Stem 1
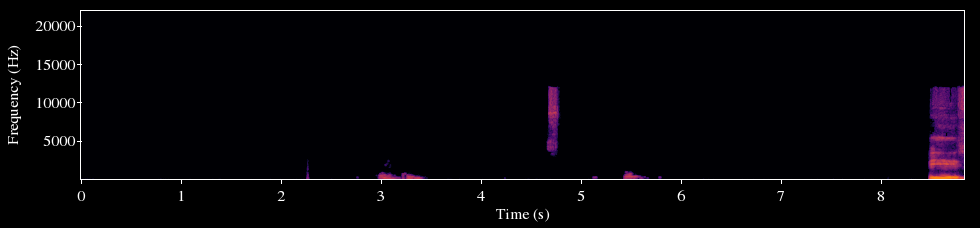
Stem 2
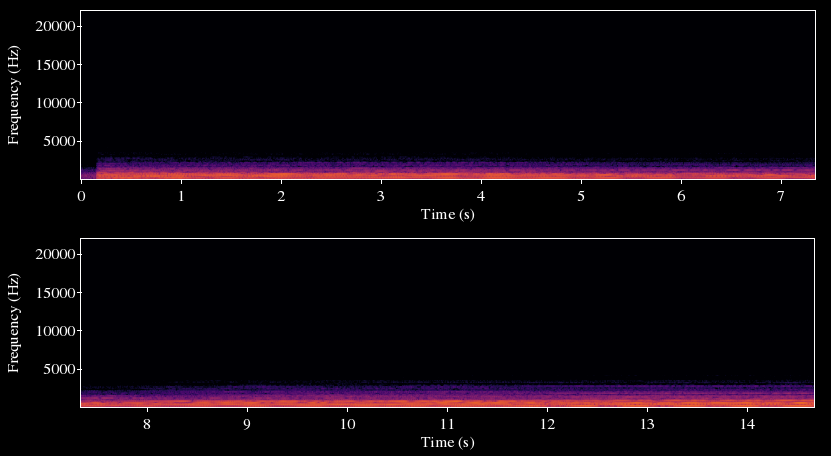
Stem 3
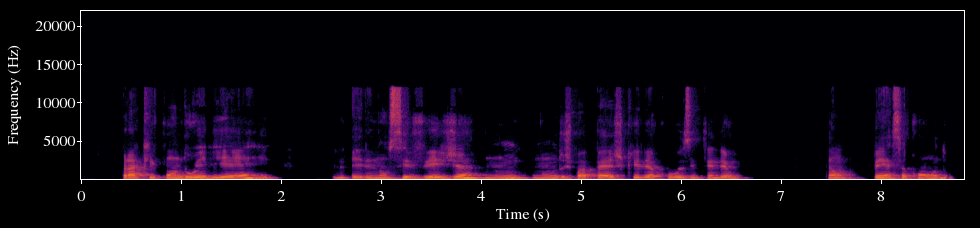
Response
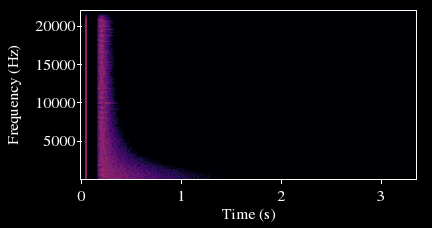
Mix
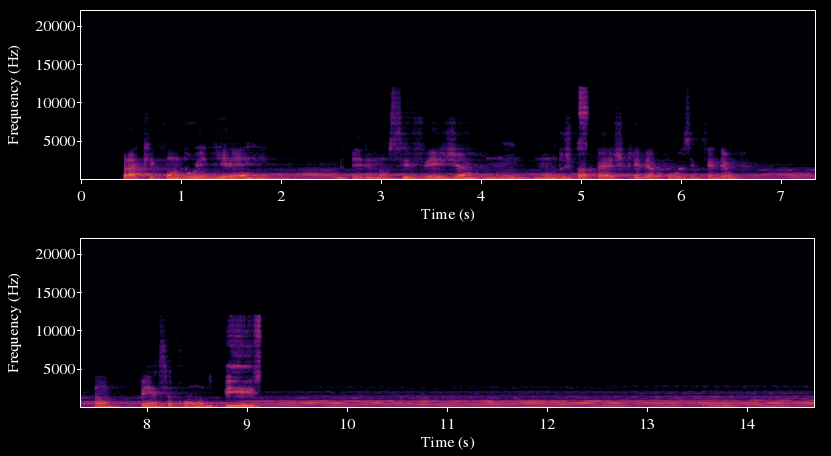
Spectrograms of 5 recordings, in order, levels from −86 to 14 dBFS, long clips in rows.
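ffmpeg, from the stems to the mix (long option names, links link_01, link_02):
-filter_complex "[0:a]adelay=300,volume=-3dB[link_01];[1:a]adelay=850,volume=-10dB,asplit=2[link_02][link_03];[link_03]volume=-21dB[link_04];[2:a]lowpass=3300,volume=-1.5dB,asplit=3[link_05][link_06][link_07];[link_06]volume=-23dB[link_08];[link_07]apad=whole_len=684871[link_09];[link_02][link_09]sidechaincompress=threshold=-44dB:ratio=8:attack=46:release=374[link_10];[3:a]atrim=start_sample=2205[link_11];[link_04][link_08]amix=inputs=2:normalize=0[link_12];[link_12][link_11]afir=irnorm=-1:irlink=0[link_13];[link_01][link_10][link_05][link_13]amix=inputs=4:normalize=0,aecho=1:1:1.5:0.47,flanger=delay=3.6:depth=4.9:regen=42:speed=0.36:shape=triangular"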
